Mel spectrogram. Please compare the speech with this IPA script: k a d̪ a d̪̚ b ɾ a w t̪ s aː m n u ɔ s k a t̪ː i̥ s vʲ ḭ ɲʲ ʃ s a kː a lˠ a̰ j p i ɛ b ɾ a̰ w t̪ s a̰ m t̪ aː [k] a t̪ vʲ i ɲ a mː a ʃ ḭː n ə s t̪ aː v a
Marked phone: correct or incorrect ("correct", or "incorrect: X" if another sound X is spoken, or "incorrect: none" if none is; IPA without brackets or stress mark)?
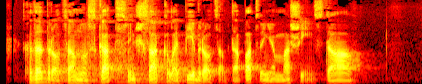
incorrect: p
